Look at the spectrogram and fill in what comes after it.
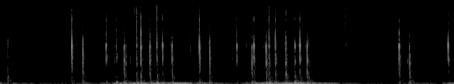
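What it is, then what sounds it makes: Mechanical keyboard with acrylic case. Long nails and fingertips type irregularly on a compact transparent acrylic mechanical keyboard with clear plastic keycaps and a clear case. The roughly 22 sharp, clicky keystrokes ring out brightly around 2.3 kHz over a low thud. A brief pause comes before a few final taps.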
